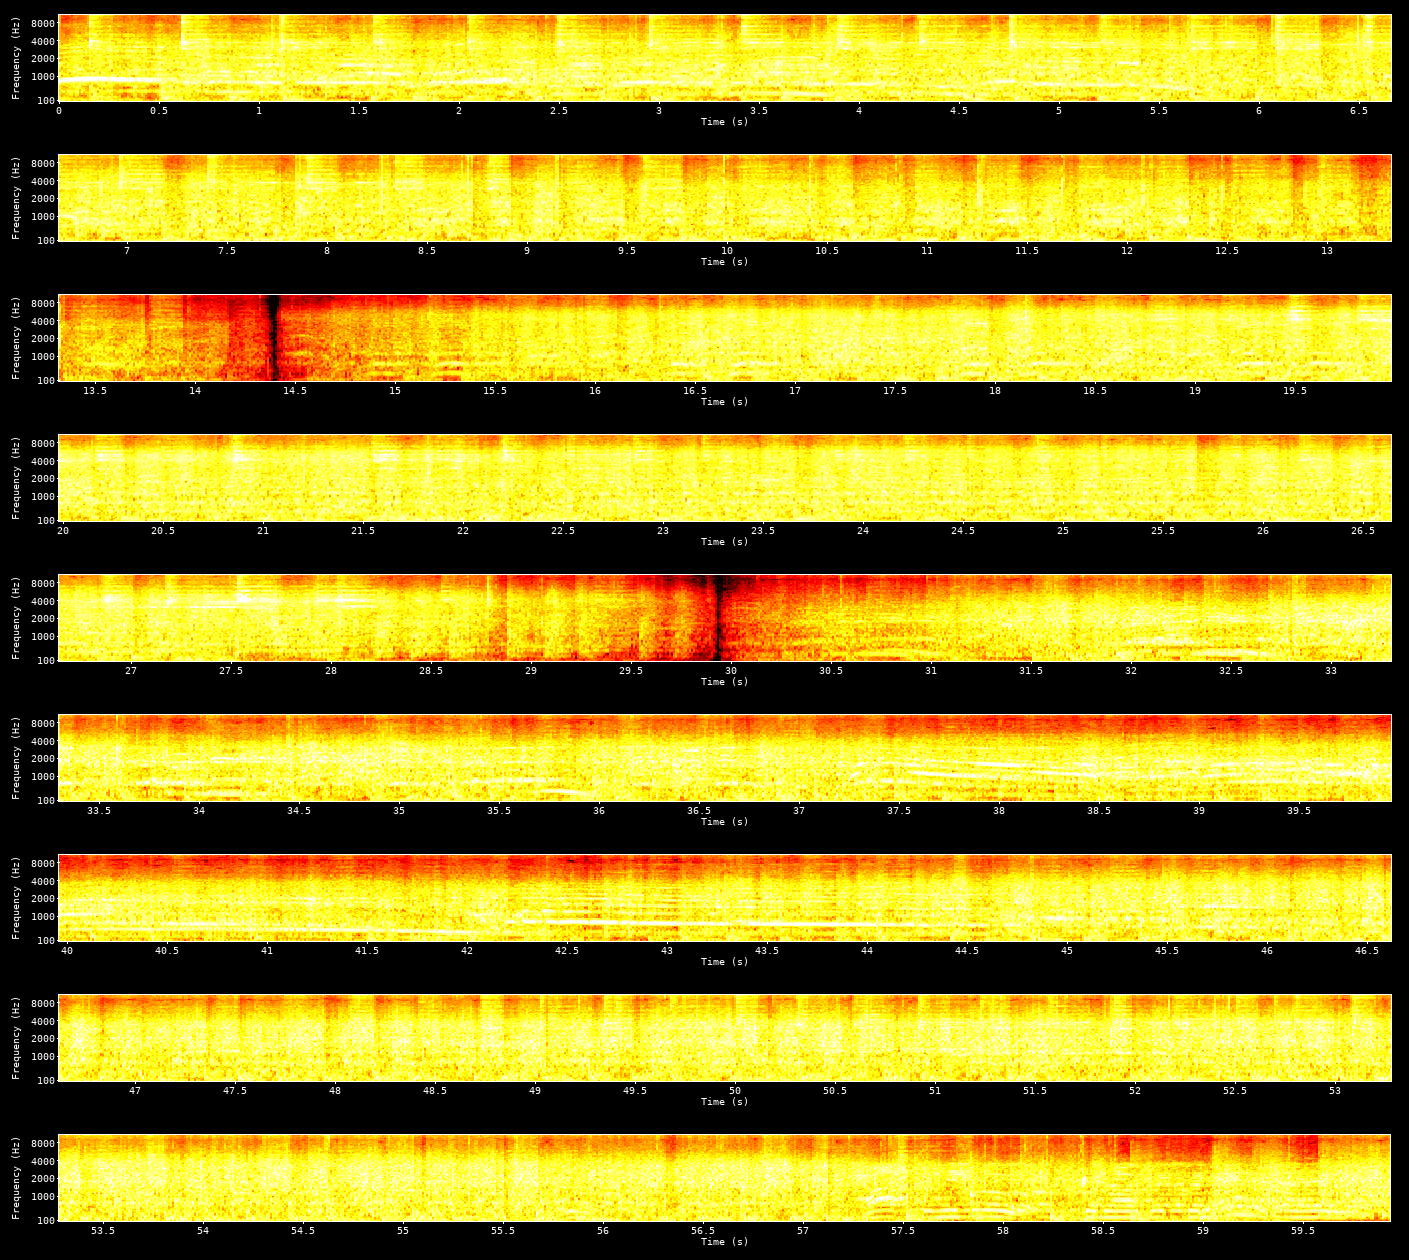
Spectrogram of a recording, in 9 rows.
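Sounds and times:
large crowd cheering: 0.0s - 59.9s
loud music: 0.0s - 59.9s.

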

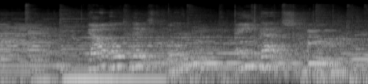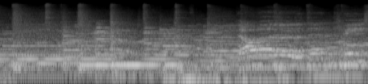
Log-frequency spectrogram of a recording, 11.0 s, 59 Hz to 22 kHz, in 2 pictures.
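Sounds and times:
guitars and keyboards sustained notes: 0.0s - 11.0s
live rock band playing: 0.0s - 11.0s
steady drum beat: 0.4s - 11.0s.

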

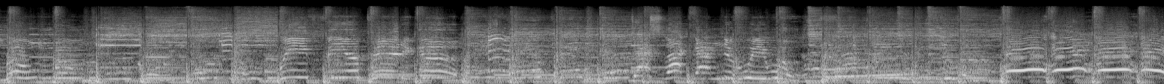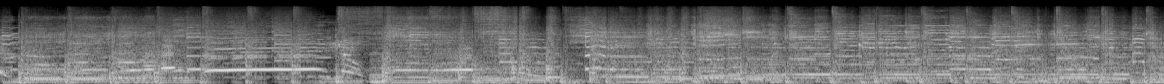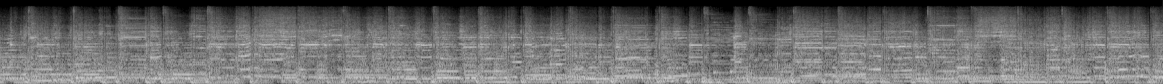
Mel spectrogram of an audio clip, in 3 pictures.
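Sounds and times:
blues band playing: 0.0s - 34.9s
electric guitar lead: 0.0s - 34.9s.

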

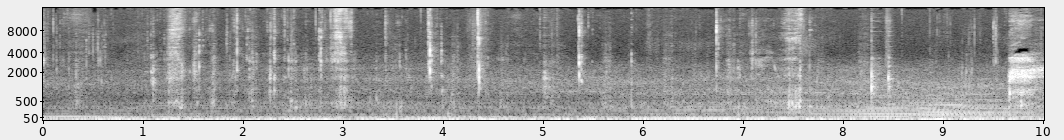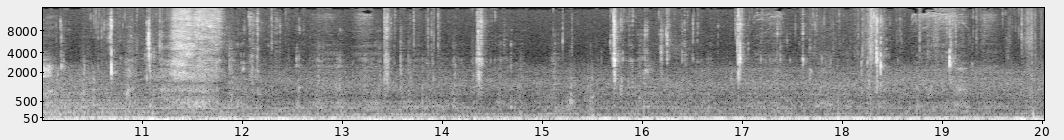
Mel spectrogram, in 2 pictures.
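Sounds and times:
person chewing meat: 0.0s - 20.0s.

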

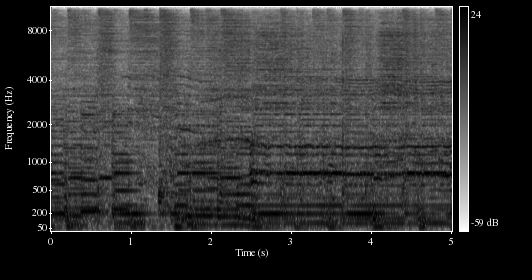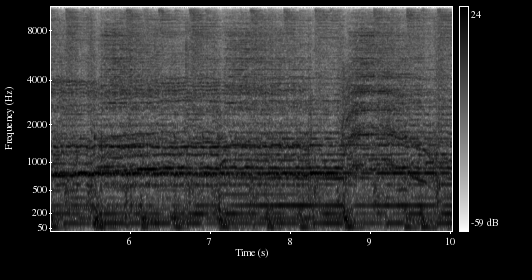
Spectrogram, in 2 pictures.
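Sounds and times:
drums: 0.0s - 10.0s
electric guitars: 0.0s - 10.0s
voices singing together: 2.5s - 10.0s.

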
